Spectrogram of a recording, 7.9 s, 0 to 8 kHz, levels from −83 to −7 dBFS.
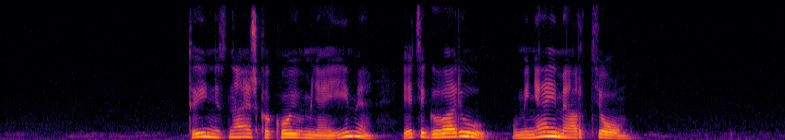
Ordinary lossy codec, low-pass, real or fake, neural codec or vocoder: none; none; real; none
